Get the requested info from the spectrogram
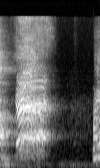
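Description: A crowd of people shouting together in one short, loud cry lasting under a second.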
